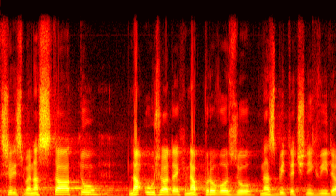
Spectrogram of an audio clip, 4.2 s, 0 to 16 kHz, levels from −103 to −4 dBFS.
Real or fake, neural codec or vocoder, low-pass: real; none; 14.4 kHz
